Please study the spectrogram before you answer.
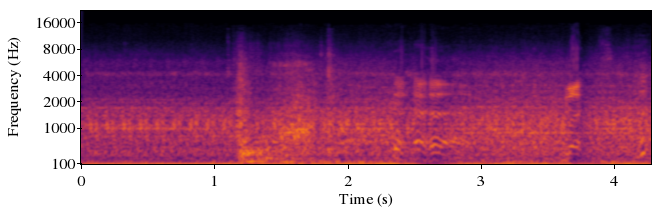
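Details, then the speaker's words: Sherman WWII tank build powered by a 4-cylinder Detroit diesel with dual transmissions; heard from inside, it idles with a deep, steady rumble and even beat, no knocks or misses, fairly quiet. "so i haven't sat here since it's been running it's like this one really quiet [Laughter] sounds like detroit"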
